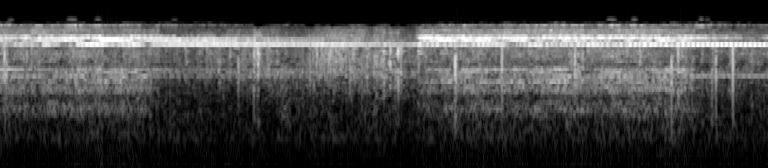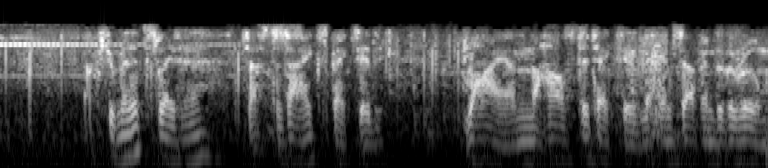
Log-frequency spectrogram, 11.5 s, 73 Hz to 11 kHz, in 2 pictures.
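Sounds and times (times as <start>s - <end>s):
telephone ringing with a bright metallic trill: 0.0s - 8.4s
speech: 6.7s - 11.5s.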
